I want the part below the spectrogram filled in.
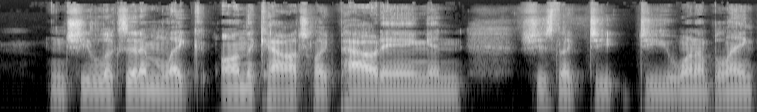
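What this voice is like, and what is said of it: Usual voice. Nothing is said of it.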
